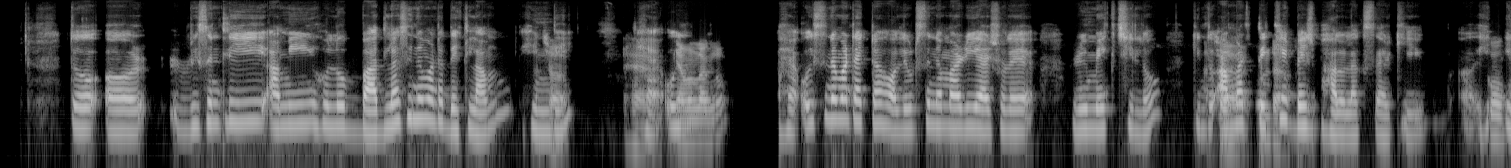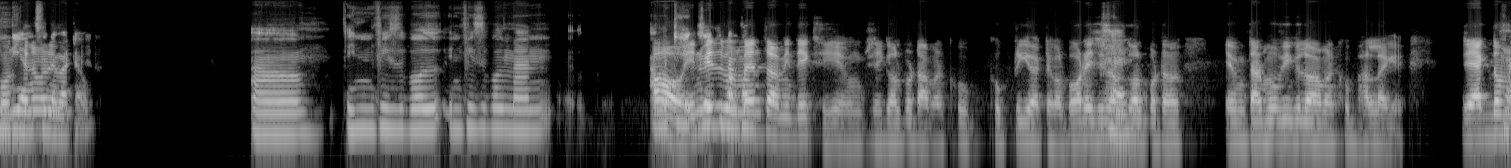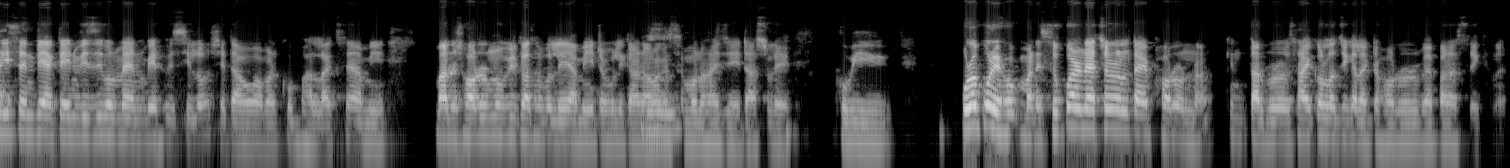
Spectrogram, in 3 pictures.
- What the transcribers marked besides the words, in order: other background noise; in English: "supernatural type horror"; in English: "psychological"
- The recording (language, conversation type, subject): Bengali, unstructured, সিনেমার গল্পগুলো কেন বেশিরভাগ সময় গতানুগতিক হয়ে যায়?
